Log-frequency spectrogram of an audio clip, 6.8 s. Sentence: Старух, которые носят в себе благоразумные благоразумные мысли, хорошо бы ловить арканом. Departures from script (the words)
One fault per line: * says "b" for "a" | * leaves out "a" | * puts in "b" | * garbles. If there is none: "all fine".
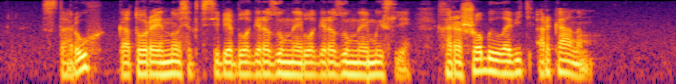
all fine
